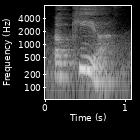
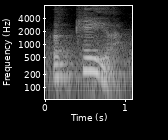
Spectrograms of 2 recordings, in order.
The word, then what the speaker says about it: Achaia: The next word has two ways how to say it. First one can be Achaia, Achaia, or Achaia, Achaia.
